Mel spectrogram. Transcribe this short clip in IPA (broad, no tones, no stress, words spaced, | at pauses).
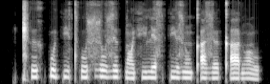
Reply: ǁʰɨxk͡pu pʲɨtʰuszu zɨk͡pɔ̃fʲulʲas pʲɨzũ kʼazøkʼaɡɔ̃u̯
